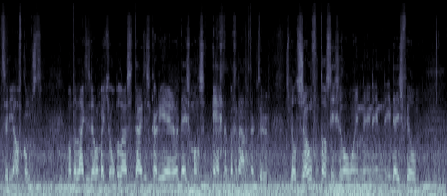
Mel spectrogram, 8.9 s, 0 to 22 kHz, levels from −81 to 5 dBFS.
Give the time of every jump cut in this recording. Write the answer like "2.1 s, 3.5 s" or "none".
none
